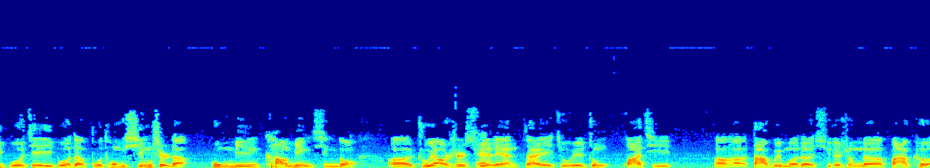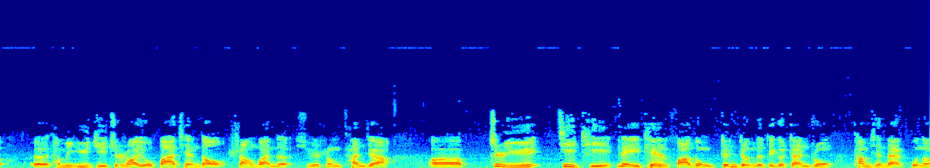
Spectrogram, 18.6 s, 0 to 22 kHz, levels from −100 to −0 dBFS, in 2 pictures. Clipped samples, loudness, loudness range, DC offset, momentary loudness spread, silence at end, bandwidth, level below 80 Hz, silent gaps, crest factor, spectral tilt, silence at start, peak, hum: under 0.1%; -27 LUFS; 1 LU; under 0.1%; 5 LU; 0 s; 7.8 kHz; -64 dBFS; none; 16 dB; -6.5 dB/octave; 0 s; -10 dBFS; none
